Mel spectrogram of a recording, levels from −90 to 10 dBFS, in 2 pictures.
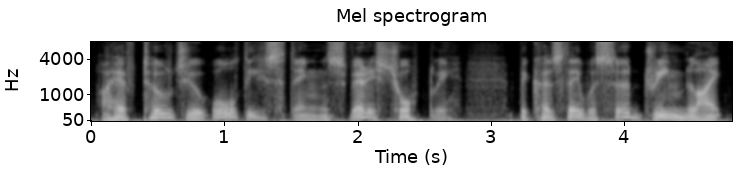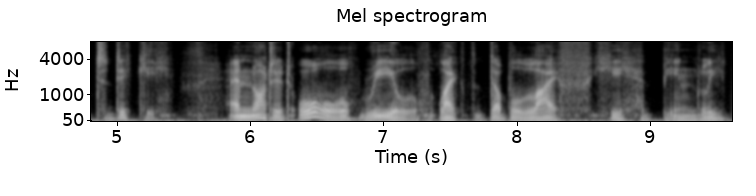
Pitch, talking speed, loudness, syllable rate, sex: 100 Hz, 185 wpm, -21 LUFS, 4.6 syllables/s, male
